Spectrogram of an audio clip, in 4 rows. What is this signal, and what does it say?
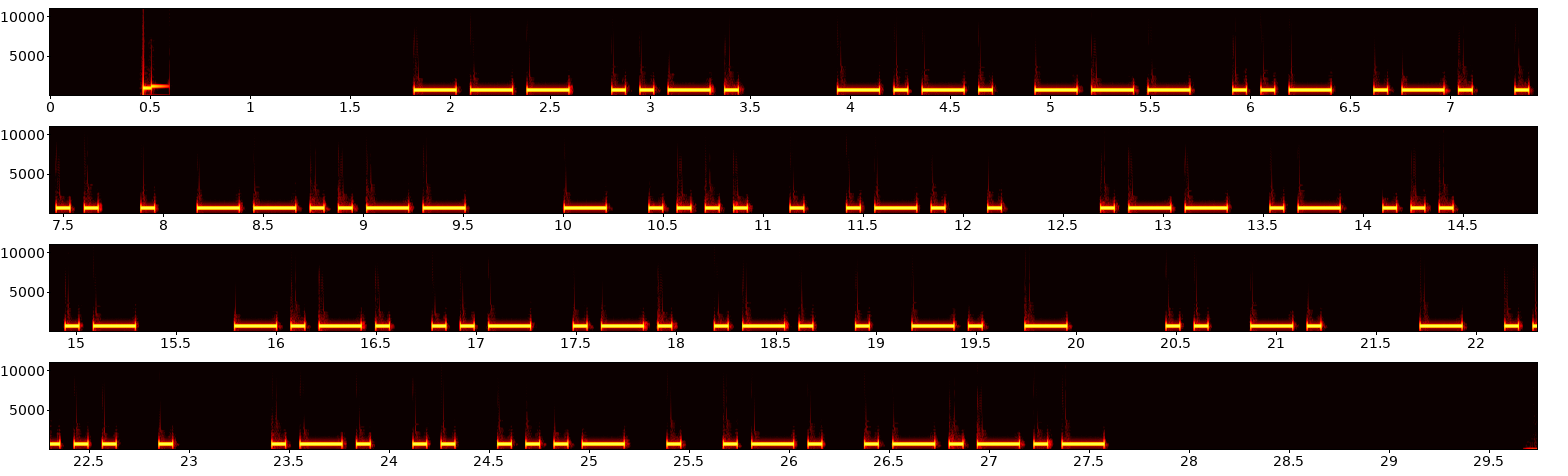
Morse code, heard as a keyed tone, about 17 wpm, 700 Hz. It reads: OF COURSE, THERE WAS A CURRENT IN THE RIVER.
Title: Sentences from Top 1000 Words - Review Part 4 - 17wpm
